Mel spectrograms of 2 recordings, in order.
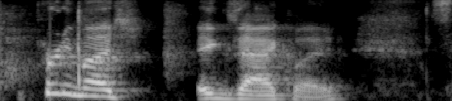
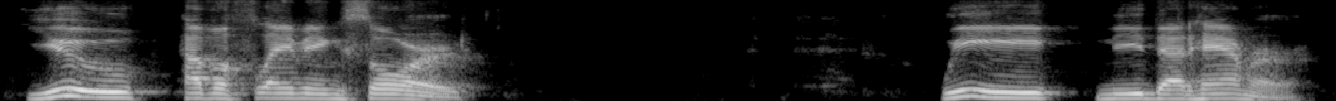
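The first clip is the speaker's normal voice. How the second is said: slow, drawn-out YOU and WE; emphatic insistence; 4 dB louder, slower than usual. Acted. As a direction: lean hard and slowly on "You" and "We". Quartermaster confronts the god over hammer.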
